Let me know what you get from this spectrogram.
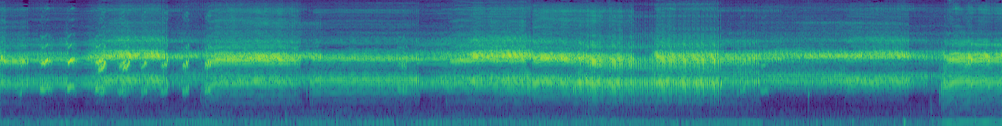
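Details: Frogs singing in chorus on a farm: dense, overlapping high trills that run on without pause, several voices layered at once, with stuttering pulsed notes early on and calls shifting in pitch as individual callers drop in and out.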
